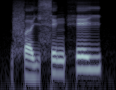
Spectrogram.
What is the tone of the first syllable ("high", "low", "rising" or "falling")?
low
